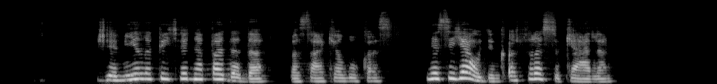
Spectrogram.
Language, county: Lithuanian, Vilnius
